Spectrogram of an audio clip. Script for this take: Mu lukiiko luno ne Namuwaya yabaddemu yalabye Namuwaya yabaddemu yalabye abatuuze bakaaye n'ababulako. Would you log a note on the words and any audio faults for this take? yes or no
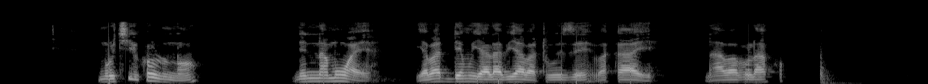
yes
